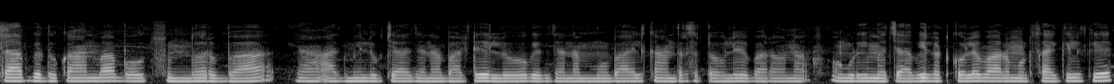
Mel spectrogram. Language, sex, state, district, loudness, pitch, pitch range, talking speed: Bhojpuri, male, Bihar, East Champaran, -22 LUFS, 150 Hz, 145-155 Hz, 160 wpm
